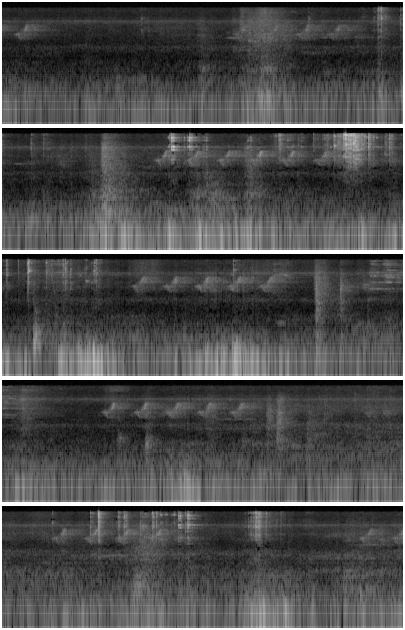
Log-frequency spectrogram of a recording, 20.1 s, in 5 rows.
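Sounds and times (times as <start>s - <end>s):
small birds chirping: 0.0s - 0.6s, 1.3s - 12.2s, 13.0s - 20.0s
glass bangles clicking: 5.7s - 9.0s, 16.9s - 18.9s.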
